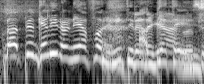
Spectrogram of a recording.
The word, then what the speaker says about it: abbiatensi: Abbiate Grassesi? – Non lo so, però io ogni volta...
